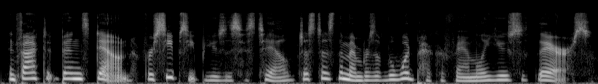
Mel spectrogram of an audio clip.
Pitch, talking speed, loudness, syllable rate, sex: 210 Hz, 210 wpm, -22 LUFS, 4.9 syllables/s, female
